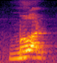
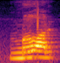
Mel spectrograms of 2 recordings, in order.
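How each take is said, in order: The two takes are said the same way.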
